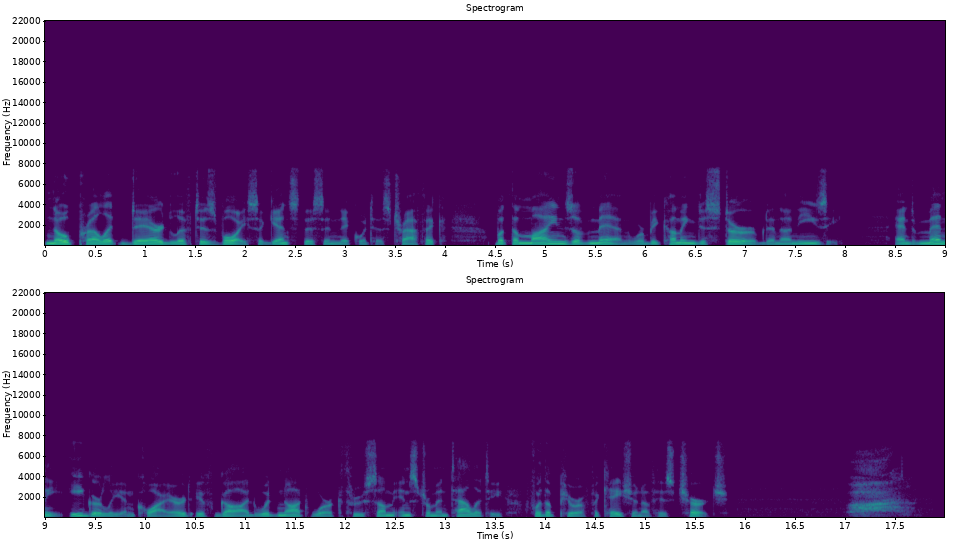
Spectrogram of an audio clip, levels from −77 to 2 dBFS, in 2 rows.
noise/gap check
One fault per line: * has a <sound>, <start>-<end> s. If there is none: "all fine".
* has a breath, 17.0-17.8 s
